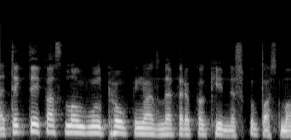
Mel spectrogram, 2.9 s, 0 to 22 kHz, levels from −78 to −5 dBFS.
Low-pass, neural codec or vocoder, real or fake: 7.2 kHz; codec, 16 kHz, 0.5 kbps, FunCodec, trained on LibriTTS, 25 frames a second; fake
